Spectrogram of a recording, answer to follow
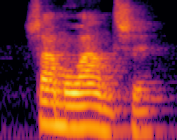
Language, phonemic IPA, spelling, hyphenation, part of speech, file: Dutch, /ˌsaːmoːˈaːnsə/, Samoaanse, Sa‧mo‧aan‧se, noun / adjective, Nl-Samoaanse.ogg
- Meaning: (noun) a Samoan woman; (adjective) inflection of Samoaans: 1. masculine/feminine singular attributive 2. definite neuter singular attributive 3. plural attributive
